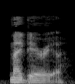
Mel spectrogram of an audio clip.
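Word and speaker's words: Cnidaria: Nidaria. Why would they put the C there? It's silent, man.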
